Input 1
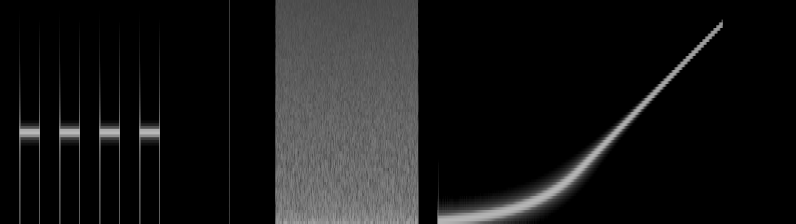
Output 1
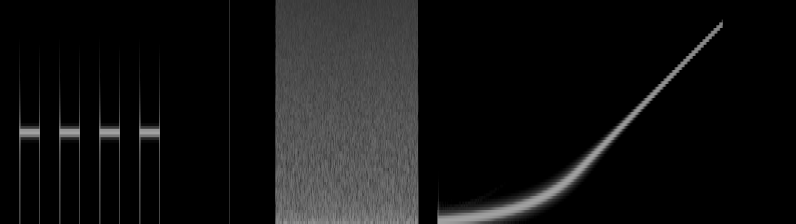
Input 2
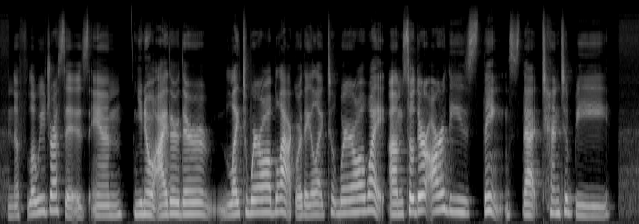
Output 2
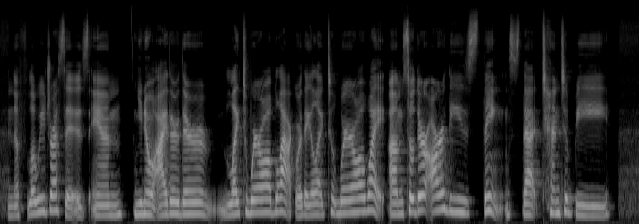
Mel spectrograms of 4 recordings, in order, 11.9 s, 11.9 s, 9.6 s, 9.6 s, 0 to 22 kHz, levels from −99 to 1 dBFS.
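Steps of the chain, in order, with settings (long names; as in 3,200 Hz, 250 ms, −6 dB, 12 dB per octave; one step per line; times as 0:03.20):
downward compressor 1.5 to 1, threshold −36 dBFS
level −5.5 dB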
